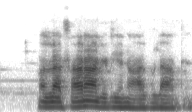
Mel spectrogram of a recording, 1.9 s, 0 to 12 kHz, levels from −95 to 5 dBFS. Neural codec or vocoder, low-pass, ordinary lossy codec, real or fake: codec, 16 kHz, 2 kbps, FunCodec, trained on Chinese and English, 25 frames a second; 7.2 kHz; Opus, 24 kbps; fake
